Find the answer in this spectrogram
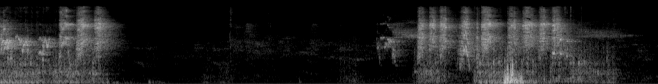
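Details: A pair of pet budgerigars in spring courting mood give two bursts of raspy, high, rapid chattering and squawks, each lasting one to two seconds, with a quiet pause between them.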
